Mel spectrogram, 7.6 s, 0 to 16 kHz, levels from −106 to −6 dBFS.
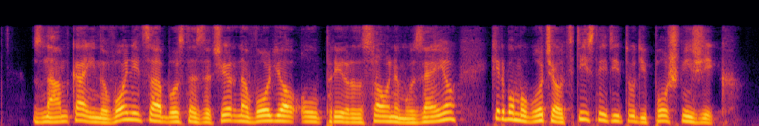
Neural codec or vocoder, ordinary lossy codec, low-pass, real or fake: codec, 16 kHz, 1.1 kbps, Voila-Tokenizer; none; 7.2 kHz; fake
